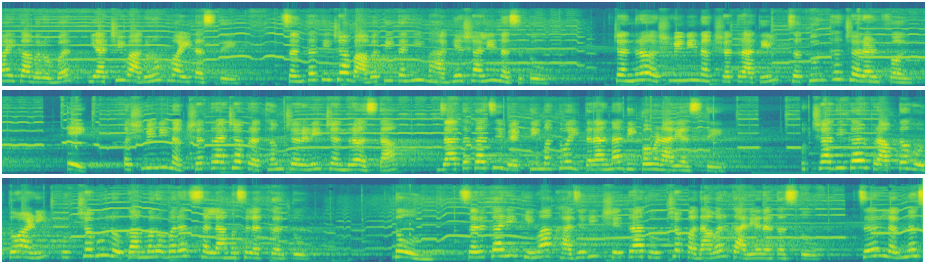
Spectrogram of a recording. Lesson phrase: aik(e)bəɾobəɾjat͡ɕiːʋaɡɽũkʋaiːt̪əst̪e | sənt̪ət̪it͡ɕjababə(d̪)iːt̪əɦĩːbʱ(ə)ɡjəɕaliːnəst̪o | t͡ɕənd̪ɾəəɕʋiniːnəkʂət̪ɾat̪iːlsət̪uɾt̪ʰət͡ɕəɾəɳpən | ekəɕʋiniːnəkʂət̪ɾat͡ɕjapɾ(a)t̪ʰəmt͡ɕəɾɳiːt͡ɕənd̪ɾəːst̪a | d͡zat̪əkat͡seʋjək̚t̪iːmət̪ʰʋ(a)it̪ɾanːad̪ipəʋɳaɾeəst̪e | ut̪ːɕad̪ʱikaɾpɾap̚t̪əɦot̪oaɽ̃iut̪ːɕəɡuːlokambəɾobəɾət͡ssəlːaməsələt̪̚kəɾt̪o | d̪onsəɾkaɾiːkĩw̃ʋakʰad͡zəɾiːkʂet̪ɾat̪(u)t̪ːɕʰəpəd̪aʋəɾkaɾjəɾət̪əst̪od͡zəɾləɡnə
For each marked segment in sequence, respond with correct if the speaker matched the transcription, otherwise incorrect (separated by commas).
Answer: incorrect, incorrect, incorrect, incorrect, incorrect, correct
